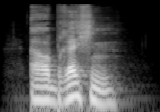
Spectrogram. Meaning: 1. to vomit 2. to vomit (something) (out) 3. to break something open
- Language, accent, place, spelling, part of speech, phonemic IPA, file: German, Germany, Berlin, erbrechen, verb, /ɛɐ̯ˈbʁɛçən/, De-erbrechen.ogg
